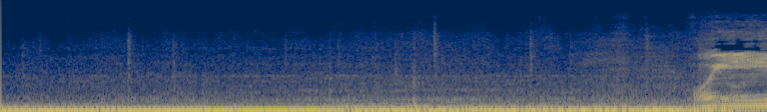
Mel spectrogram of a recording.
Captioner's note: car engine rumbling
